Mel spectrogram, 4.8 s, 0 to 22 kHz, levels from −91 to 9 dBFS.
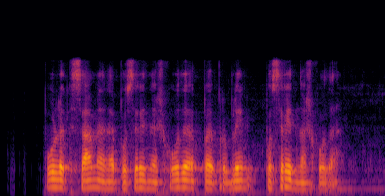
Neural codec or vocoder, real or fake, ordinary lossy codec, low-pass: codec, 16 kHz, 4.8 kbps, FACodec; fake; none; 7.2 kHz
